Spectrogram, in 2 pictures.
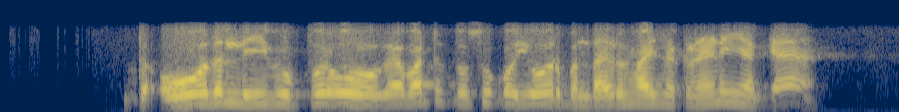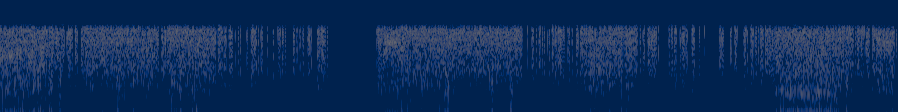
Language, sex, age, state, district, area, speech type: Dogri, male, 18-30, Jammu and Kashmir, Samba, rural, conversation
